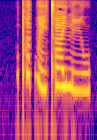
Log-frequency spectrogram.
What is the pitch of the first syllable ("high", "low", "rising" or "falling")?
high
